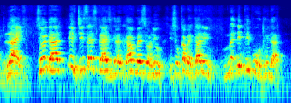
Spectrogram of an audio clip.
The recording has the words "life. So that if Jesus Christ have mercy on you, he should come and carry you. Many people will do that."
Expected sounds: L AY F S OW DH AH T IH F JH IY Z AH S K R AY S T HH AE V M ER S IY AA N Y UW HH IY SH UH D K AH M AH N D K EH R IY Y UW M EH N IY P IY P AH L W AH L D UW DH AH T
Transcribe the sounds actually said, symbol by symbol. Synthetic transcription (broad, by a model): L AY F S OW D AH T IH F JH IY S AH S K R AY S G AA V M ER S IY AA N Y UW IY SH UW K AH M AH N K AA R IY Y UW M EH N IY P IY P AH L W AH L D UW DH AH T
